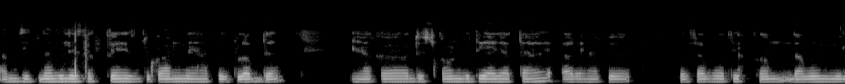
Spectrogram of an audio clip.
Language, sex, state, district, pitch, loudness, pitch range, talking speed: Hindi, male, Bihar, Jahanabad, 130 Hz, -25 LUFS, 125-135 Hz, 210 wpm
